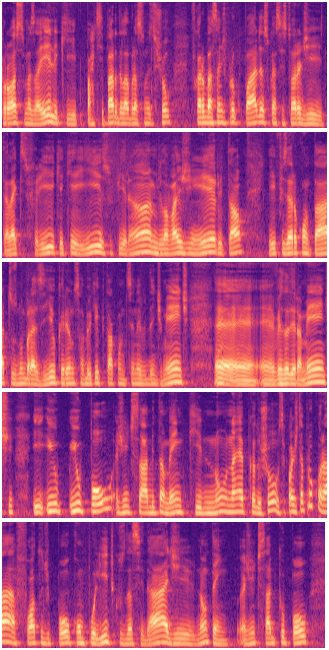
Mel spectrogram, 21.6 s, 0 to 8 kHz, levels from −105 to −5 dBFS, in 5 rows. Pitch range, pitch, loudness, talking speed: 115-145 Hz, 130 Hz, -17 LUFS, 215 wpm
